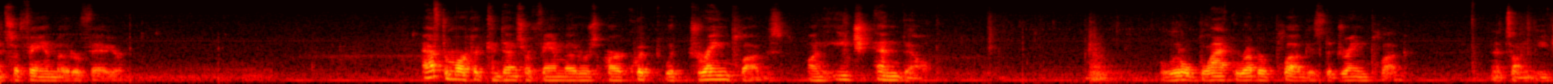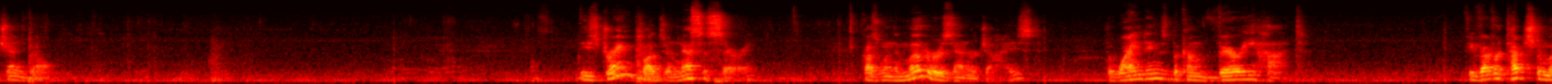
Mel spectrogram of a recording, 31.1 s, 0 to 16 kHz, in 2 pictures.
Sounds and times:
Speech: 0.0 - 1.3, 4.2 - 9.4, 11.6 - 14.2, 14.9 - 16.2, 21.3 - 23.1, 24.2 - 26.0, 26.6 - 28.7, 30.2 - 31.0.

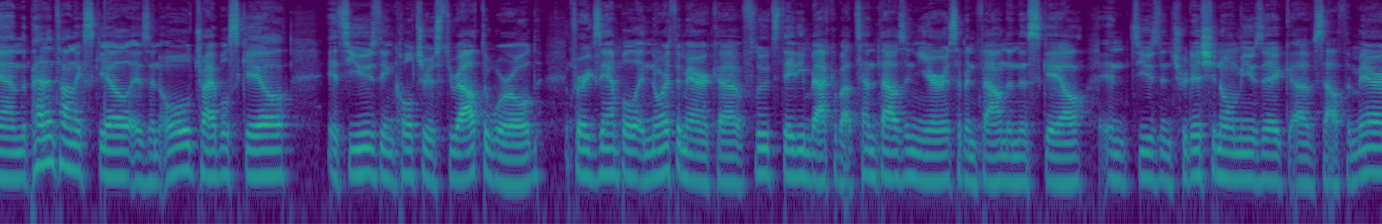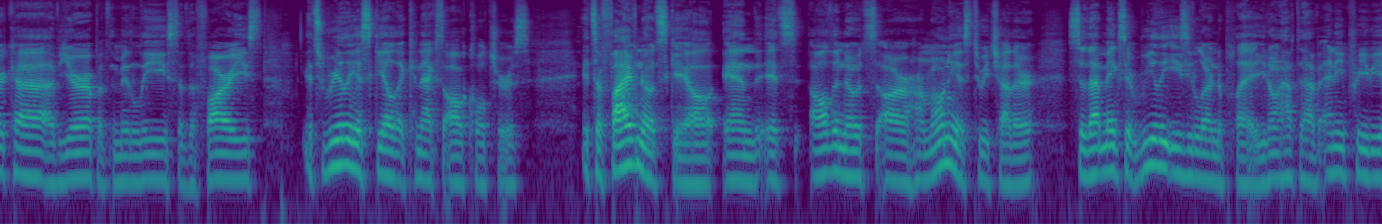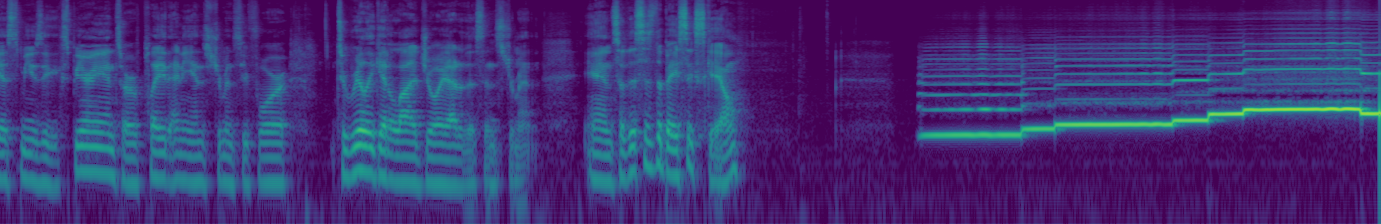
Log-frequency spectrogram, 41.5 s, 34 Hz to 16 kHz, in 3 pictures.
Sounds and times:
Speech: 0.0 - 35.2.

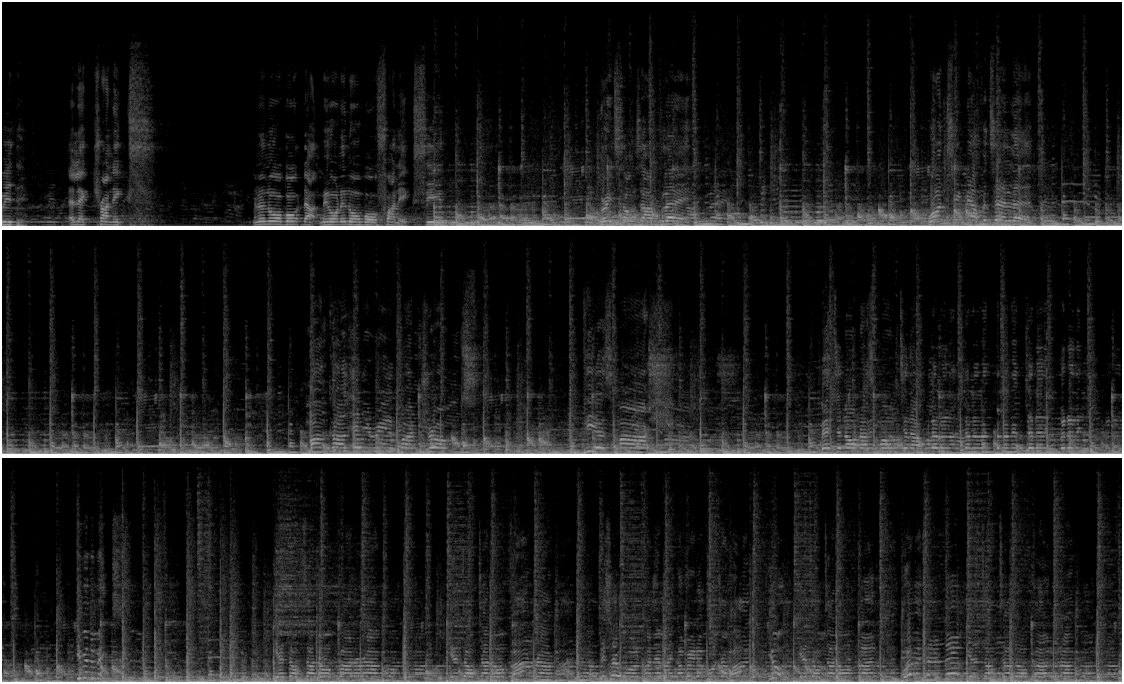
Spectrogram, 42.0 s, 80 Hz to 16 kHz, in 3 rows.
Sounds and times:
Speech: 0.0 - 5.5, 7.4 - 9.2, 11.6 - 13.0, 17.8 - 20.0, 21.2 - 22.6, 24.2 - 27.7, 28.9 - 29.7
Music: 5.0 - 42.0.

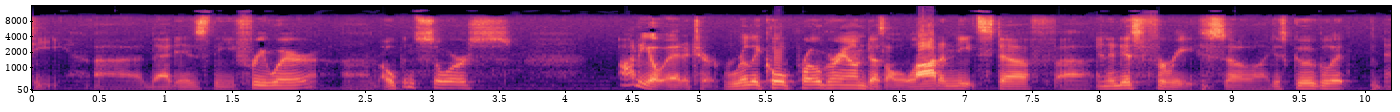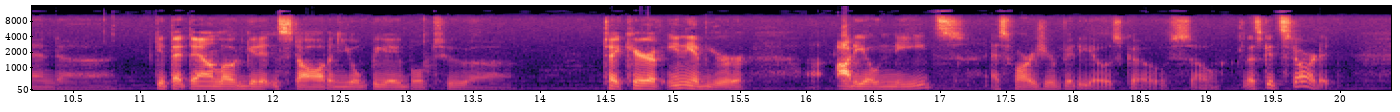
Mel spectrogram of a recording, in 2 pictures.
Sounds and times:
Speech: 0.0 - 3.7, 4.4 - 13.9, 14.5 - 20.0.

